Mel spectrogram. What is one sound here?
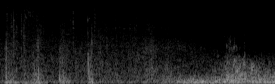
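Water splashes and pours from fountains.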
